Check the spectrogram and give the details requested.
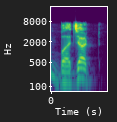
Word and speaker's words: budget: जैसे में देखेंगे BUDGET, इसको पढ़ेंगे बजट। बजट मीन्स होता है बजट। तो यहाँ पे देखिए जी से पहले जो है डी है, इसलिए इस डी का उच्चारण नहीं होगा, यानी डी जो है साइलेंट रहेगा।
